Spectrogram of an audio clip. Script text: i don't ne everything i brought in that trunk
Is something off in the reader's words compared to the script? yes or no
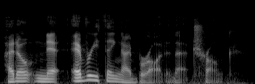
no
